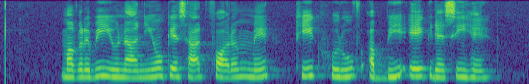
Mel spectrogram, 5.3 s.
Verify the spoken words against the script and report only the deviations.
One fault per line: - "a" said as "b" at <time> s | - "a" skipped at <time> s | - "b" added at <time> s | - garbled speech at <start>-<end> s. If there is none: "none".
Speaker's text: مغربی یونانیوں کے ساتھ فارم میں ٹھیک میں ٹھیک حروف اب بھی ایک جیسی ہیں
- "میں ٹھیک" skipped at 3.2 s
